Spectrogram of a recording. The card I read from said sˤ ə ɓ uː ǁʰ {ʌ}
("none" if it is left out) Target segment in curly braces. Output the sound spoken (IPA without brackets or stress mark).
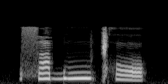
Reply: ɔ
